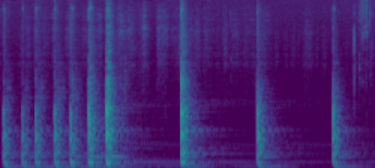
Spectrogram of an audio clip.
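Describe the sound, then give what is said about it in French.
Theatre knocks before the curtain rises: a quick run of wooden knocks, then three slow, evenly spaced, heavy knocks that ring out alone. “Aujourd'hui, nous allons frapper les trois coups.”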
